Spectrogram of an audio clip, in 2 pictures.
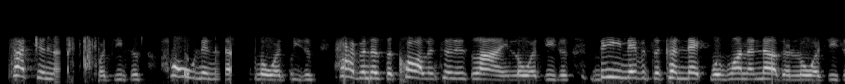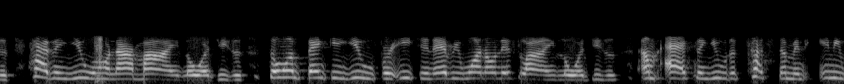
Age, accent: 40-59, American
